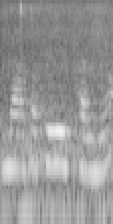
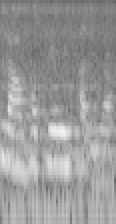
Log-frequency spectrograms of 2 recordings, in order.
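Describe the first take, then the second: No difference in how they are said.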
